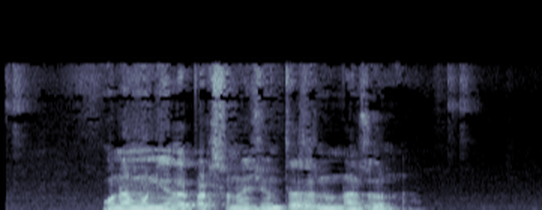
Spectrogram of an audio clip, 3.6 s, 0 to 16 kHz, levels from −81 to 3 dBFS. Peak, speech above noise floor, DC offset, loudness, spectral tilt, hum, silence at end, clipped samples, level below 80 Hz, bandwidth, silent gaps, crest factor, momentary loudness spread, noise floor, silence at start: -6 dBFS; 38 dB; under 0.1%; -18 LUFS; -5.5 dB/octave; none; 0.95 s; under 0.1%; -50 dBFS; 11.5 kHz; none; 14 dB; 7 LU; -56 dBFS; 0.1 s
